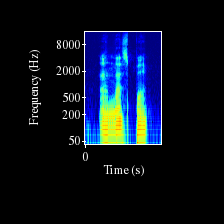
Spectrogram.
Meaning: 1. aspect 2. aspect (grammatical quality of a verb)
- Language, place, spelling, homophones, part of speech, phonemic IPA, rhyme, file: French, Paris, aspect, aspects, noun, /as.pɛ/, -ɛ, Fr-aspect.ogg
